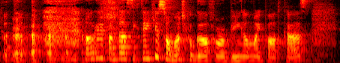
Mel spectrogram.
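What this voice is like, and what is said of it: Strong non-native English accent. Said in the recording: “we are not Native Americans, as you can hear. We were not born in America. That's why our accents are pretty strong, especially mine”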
